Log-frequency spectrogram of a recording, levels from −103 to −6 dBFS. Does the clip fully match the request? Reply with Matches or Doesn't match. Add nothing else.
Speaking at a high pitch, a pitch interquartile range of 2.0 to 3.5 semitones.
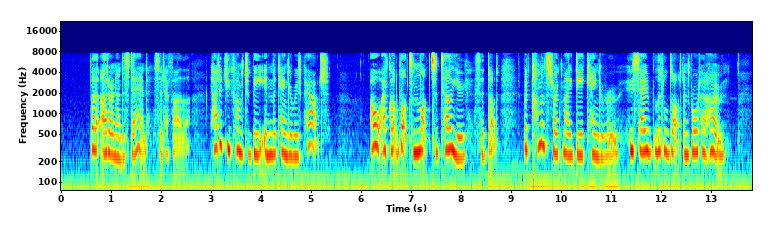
Matches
